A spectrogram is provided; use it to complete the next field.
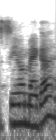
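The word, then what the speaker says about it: xEO Mega: is the Z Omega that's the XE Omega it's pronounced Z Omega it provides nine essential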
